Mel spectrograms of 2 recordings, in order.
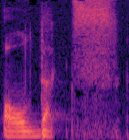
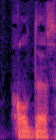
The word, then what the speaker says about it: Aldous: a novel written and published in 1932 by old ducks I'll do so I'm sorry old US Huxley that's a hard that's a hard first name to pronounce yeah Aldous Huxley who names your kid Aldous but the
